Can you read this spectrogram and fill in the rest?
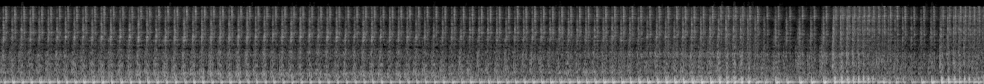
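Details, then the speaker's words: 2001 Yamaha Warrior 350 single after a short ride: fast, heavy metallic knocking at about three per second following revs; owner suspects the timing chain; loose valve clearance found. "all right so just took it for that little ride as you can hear it's knocking pretty bad um it does sound like it might be the timing chain i'm not 100 sure but uh we'll tear into it right now and try to figure that out"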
